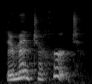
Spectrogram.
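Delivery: ordinary delivery, nothing marked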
